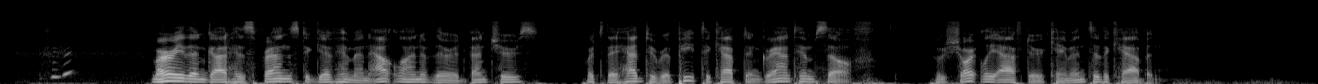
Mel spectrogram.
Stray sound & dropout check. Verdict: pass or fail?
fail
